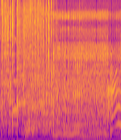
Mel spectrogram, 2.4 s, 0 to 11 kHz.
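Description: A coin clicking and rattling down through the coin mechanism of a mid-1990s Technotots Jeep kiddie ride. About a second in, the ride's sound unit starts a recorded engine-starting effect that rises in pitch.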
